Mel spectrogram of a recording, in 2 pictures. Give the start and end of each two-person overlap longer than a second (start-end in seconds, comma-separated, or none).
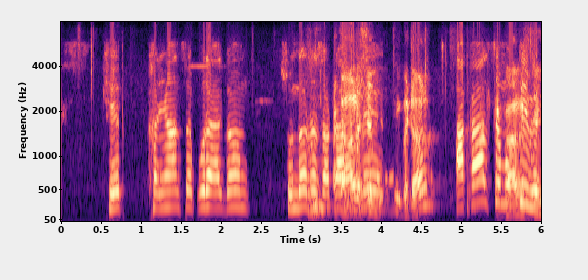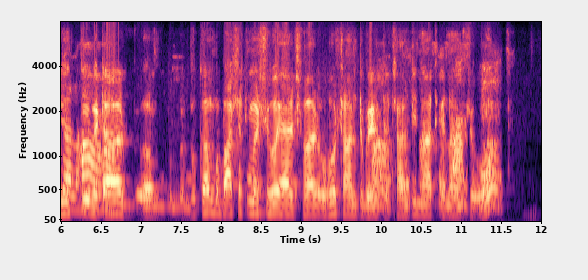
9.9-11.4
